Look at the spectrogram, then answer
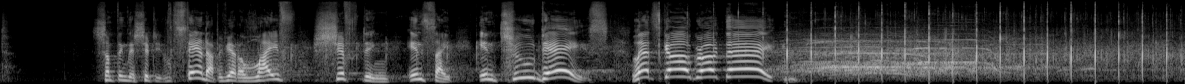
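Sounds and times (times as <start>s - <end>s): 
speech: 1.0s - 8.2s
crowd clapping rhythmically: 1.6s - 5.8s, 6.6s - 11.8s
crowd cheering and whooping: 7.8s - 11.8s.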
